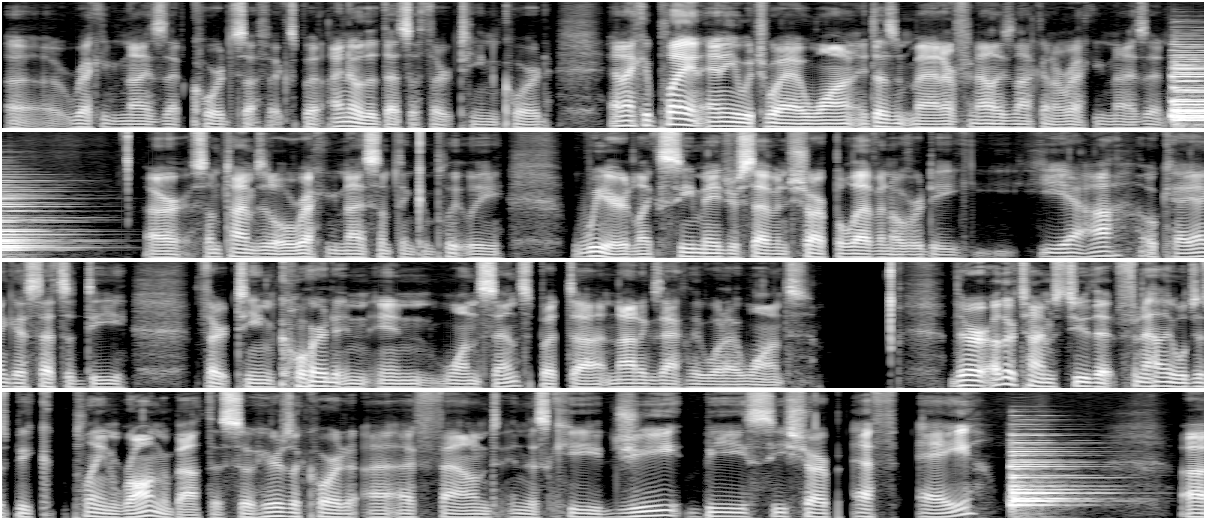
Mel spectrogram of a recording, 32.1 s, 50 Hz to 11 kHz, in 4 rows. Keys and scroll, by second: 18.8 BackSpace, 19.6 BackSpace.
